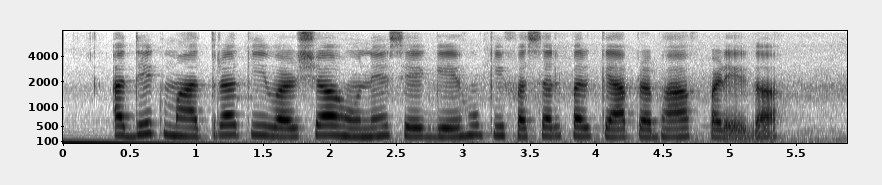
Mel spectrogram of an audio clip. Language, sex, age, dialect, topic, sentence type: Hindi, female, 18-24, Marwari Dhudhari, agriculture, question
